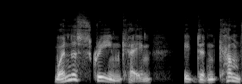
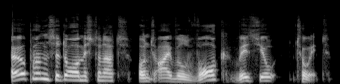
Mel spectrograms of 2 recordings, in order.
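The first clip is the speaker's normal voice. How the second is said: put-on higher, louder doctor's voice with a light Uberwald accent; mild Uberwald accent; 8 semitones higher, 3 dB louder than usual. A narrator's reading. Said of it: "mild Uberwaldian accent".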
